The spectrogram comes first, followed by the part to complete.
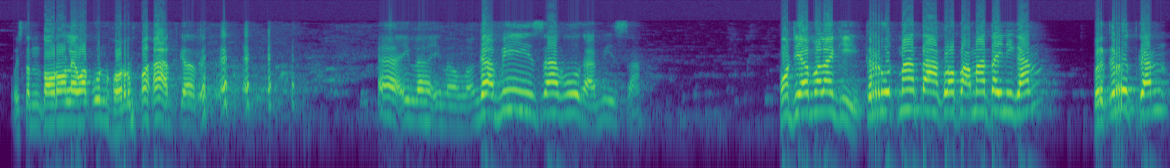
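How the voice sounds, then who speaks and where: A man's voice: very high-pitched, pushed and bright, a little hiss or hum. A man, preaching a humorous sermon in a mosque and often calling out to the crowd for replies. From North Sumatra, Indonesia. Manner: jokey, keeps asking the crowd for replies.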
